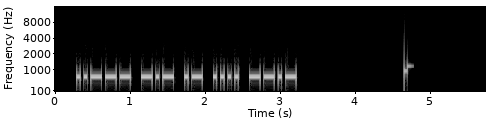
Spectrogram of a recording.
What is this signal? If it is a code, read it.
Morse code, heard as a keyed tone, about 25 wpm, 700 Hz. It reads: 2KAHQ
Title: Code Groups - 5 Letter:Numbers - 25wpm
